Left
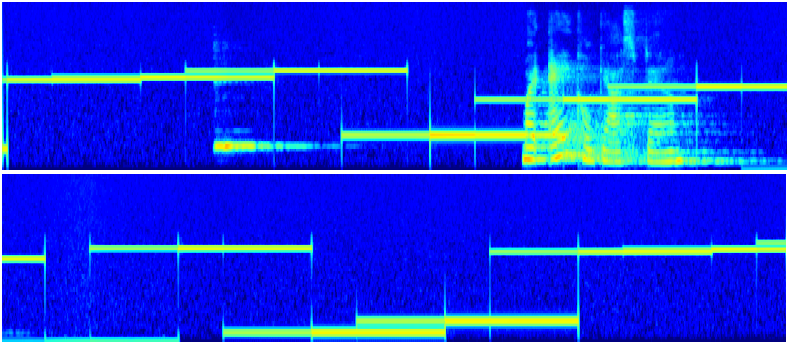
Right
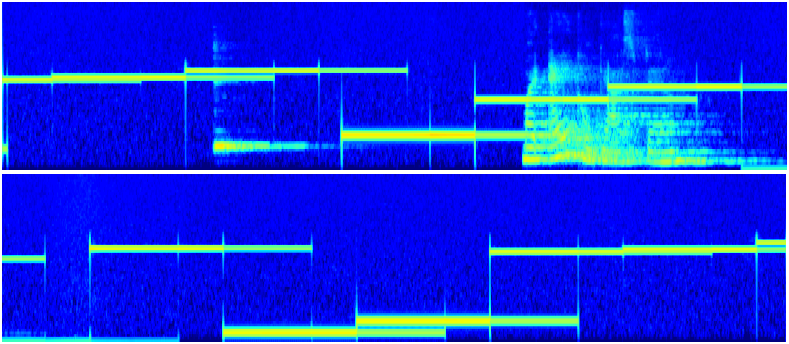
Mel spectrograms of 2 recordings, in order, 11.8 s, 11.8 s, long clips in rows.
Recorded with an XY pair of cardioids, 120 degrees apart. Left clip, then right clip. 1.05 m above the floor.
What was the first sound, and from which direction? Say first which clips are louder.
A cowbell: left 2 dB; 35° right.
